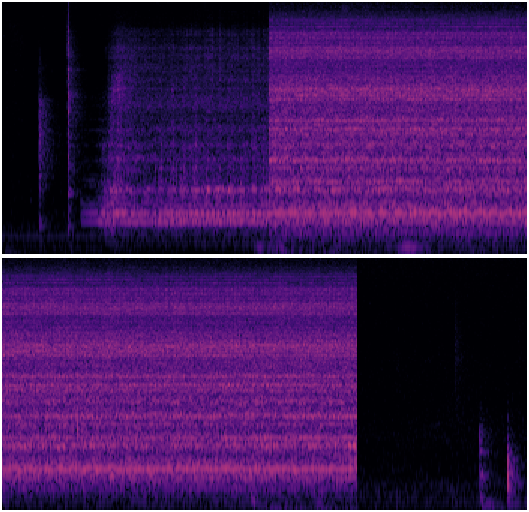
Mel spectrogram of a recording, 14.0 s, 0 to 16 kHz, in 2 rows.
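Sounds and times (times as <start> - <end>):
small electric motor whirring: 1.2 - 11.8.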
